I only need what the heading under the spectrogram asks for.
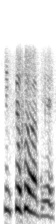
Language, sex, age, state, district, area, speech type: Sanskrit, female, 30-45, Kerala, Thiruvananthapuram, urban, conversation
